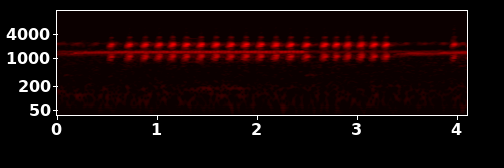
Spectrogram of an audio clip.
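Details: Pond tree frog at night, mid-April, north-eastern Italy, giving a quick series of about twenty evenly spaced nasal pulses lasting three seconds, with the continuous even trill of mole crickets running underneath.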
